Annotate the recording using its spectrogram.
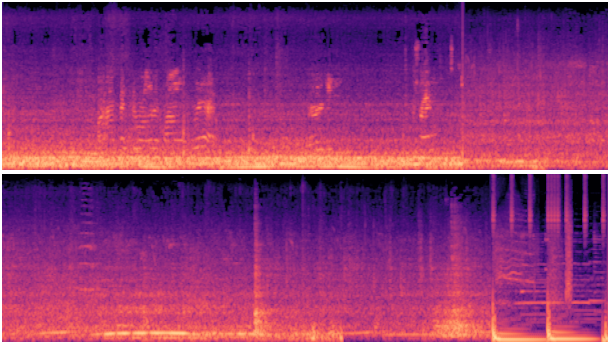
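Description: A vehicle engine running: a loud, steady low rumble that drops to a quieter run about six seconds in, with a brief steadier, higher note a few seconds later. Voices are faint beneath it.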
